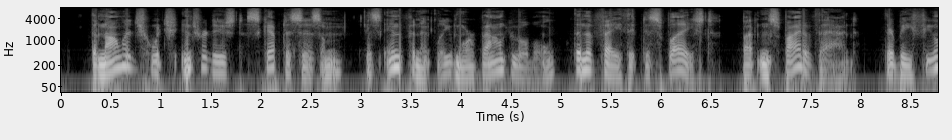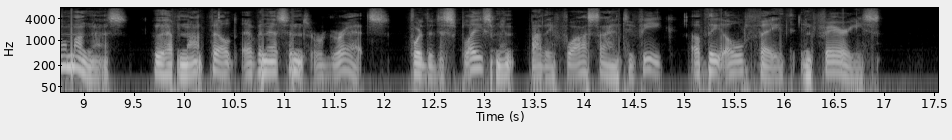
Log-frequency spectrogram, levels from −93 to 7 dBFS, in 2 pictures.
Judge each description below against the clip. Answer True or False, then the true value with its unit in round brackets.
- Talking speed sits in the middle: True (145 wpm)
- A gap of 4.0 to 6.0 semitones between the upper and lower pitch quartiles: True (5.4 semitones)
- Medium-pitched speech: False (110 Hz)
